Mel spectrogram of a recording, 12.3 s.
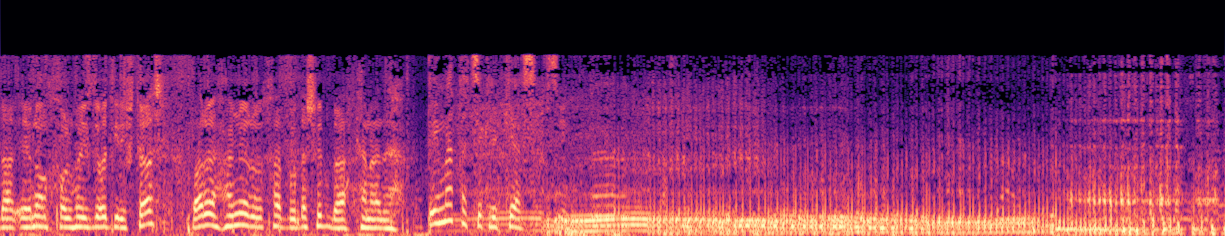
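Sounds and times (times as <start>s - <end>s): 
speech: 0.0s - 6.2s
snow motorcycle engine on snowy road: 4.3s - 12.2s.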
